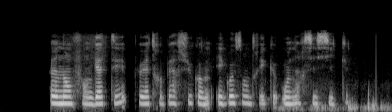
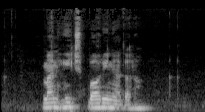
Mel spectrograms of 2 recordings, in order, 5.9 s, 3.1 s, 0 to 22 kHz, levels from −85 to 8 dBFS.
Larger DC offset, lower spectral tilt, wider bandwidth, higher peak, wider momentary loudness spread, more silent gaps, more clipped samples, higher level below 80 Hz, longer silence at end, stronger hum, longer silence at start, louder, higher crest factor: neither; about the same, -4.5 dB/octave vs -5 dB/octave; second, 8 kHz vs 17 kHz; about the same, -4 dBFS vs -2 dBFS; about the same, 12 LU vs 11 LU; first, 1.98-2.02 s vs none; neither; about the same, -52 dBFS vs -48 dBFS; second, 0.05 s vs 0.8 s; neither; about the same, 0.75 s vs 0.65 s; about the same, -22 LUFS vs -20 LUFS; about the same, 18 dB vs 18 dB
